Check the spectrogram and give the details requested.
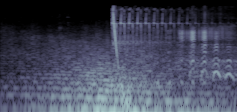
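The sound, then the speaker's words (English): A bighorn sheep lets out a loud, wavering bleat that starts partway in and carries to the end, with no one talking over it. “What are the results of the Bighorn Sheep Survey?”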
